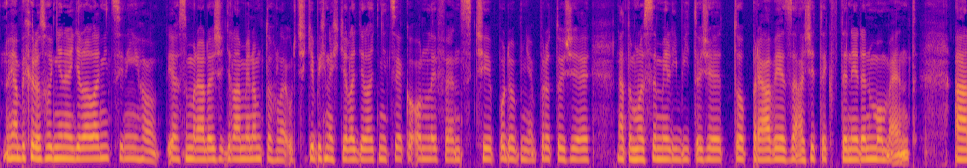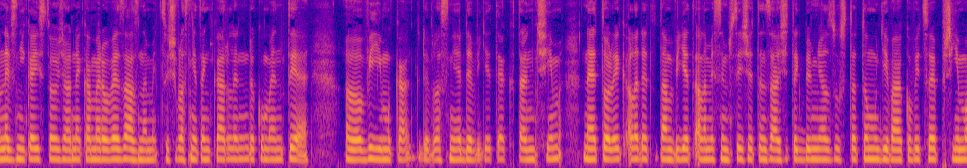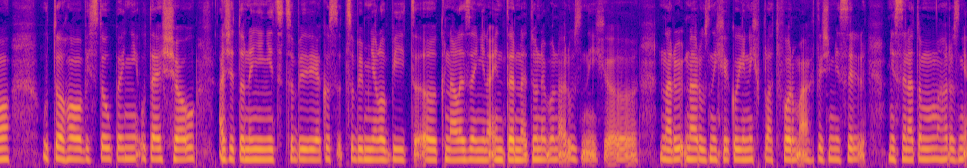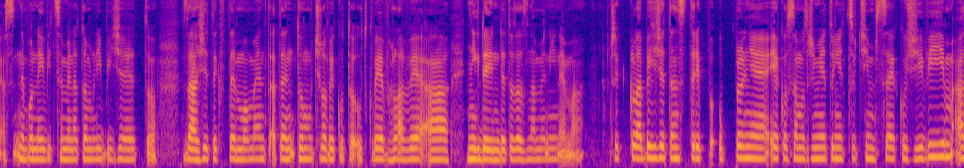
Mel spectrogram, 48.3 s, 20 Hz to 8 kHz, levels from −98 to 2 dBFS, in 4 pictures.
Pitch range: 180-190 Hz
